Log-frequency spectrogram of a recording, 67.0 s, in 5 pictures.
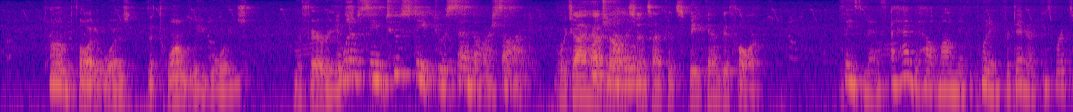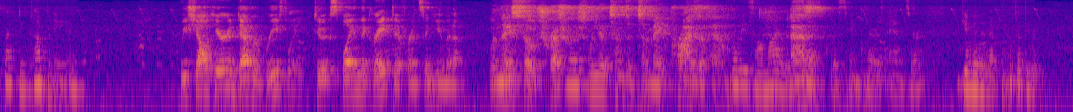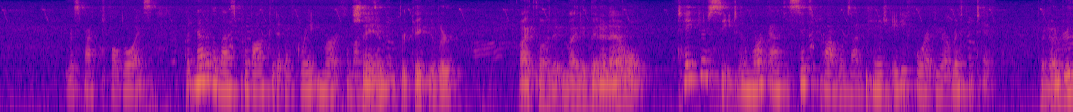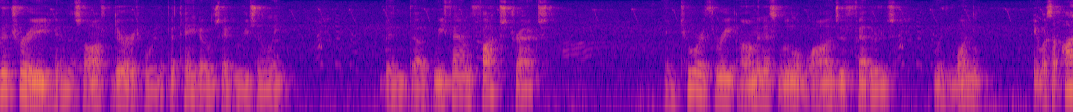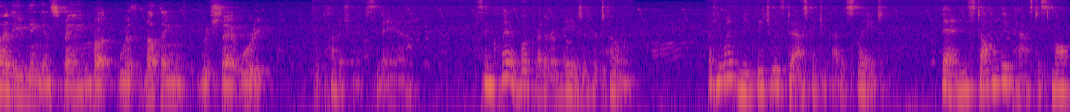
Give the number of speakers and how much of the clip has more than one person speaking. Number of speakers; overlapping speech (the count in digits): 6, about 4%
